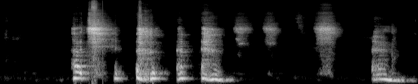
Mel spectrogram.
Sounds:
Sneeze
